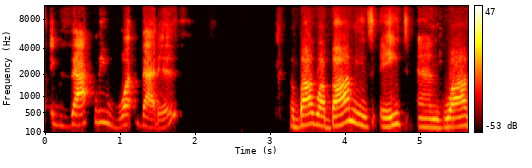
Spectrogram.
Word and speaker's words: Bagua: I've heard of, I might be pronouncing this wrong, correct me if I'm wrong, I've heard of Baga? Bagua.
